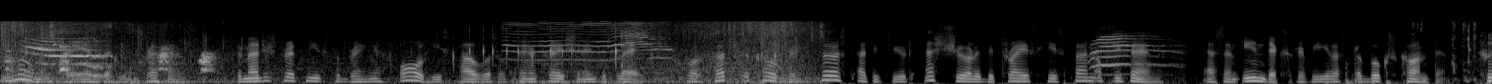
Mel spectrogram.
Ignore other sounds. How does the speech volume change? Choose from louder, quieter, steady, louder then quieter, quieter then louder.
steady.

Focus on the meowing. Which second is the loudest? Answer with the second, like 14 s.
1 s.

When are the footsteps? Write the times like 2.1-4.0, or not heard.
not heard.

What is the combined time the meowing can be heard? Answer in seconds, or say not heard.
4 s.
